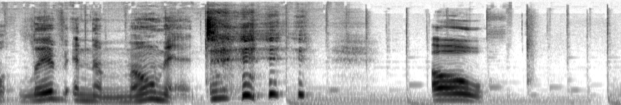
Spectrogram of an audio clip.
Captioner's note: laughs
